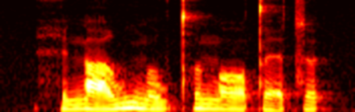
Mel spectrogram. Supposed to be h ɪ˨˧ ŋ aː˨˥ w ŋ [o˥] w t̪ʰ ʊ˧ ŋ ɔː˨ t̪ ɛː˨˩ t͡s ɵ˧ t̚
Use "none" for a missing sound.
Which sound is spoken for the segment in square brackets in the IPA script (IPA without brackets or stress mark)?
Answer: o˨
